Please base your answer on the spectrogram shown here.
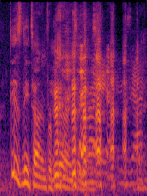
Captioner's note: laughs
